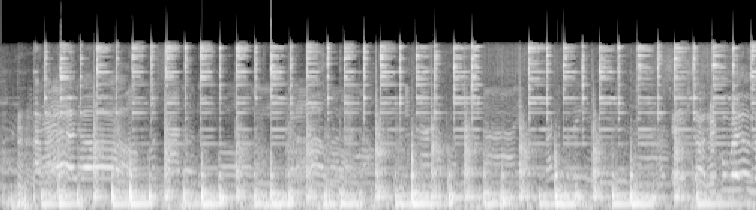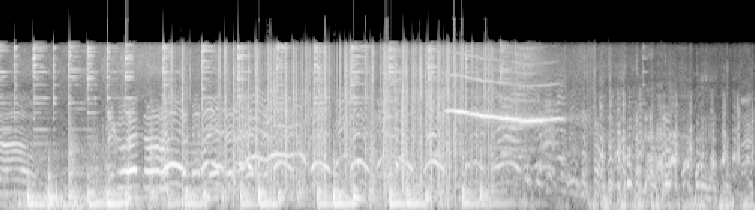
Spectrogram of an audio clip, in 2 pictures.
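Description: Forró pé de serra rhythm on a zabumba bass drum and a triangle: a steady low drum beat under quick metallic triangle ticks, with a voice over them. A high whistling tone slides down just before the playing stops, about three seconds before the end.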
